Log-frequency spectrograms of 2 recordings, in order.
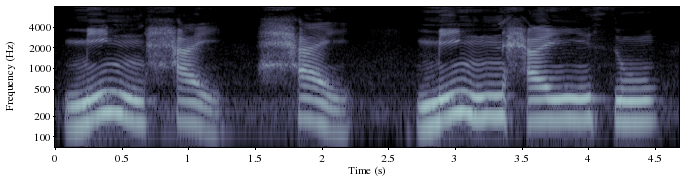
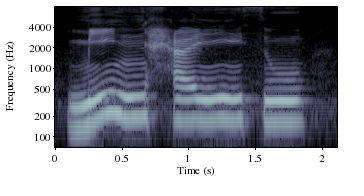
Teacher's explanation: huruf nun mati bertemu dengan huruf ha, maka dia adalah izhar halqi, dibaca tanpa dengun jelas.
